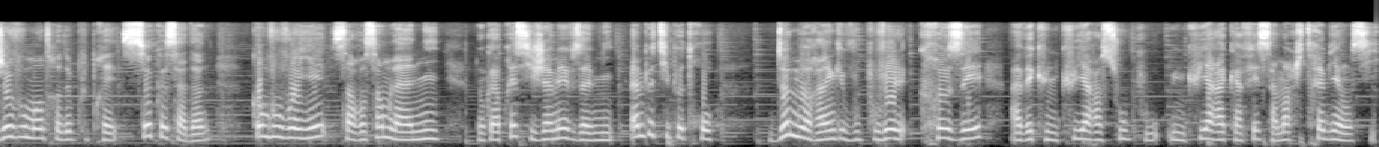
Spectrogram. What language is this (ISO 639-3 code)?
fra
